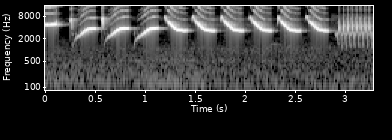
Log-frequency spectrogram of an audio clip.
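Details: Belgian canary song in the morning: rising slurred whistles followed by a steady row of loud notes sweeping downward, about three per second, ending in a fast rattling trill.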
